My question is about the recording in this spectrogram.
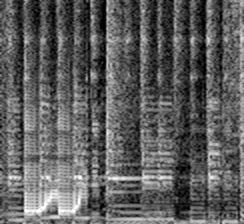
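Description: A comic cartoon sound effect, two quick rising glides about half a second in, over steady background music.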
